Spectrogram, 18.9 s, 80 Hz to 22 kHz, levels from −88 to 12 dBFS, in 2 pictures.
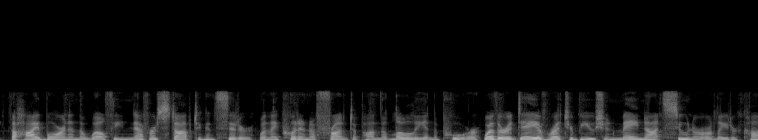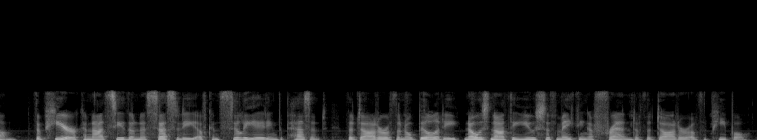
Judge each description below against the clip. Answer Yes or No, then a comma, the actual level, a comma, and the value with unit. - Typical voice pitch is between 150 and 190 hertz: Yes, medium, 185 Hz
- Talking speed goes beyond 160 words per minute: Yes, average, 195 wpm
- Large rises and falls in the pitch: No, average, 3.9 semitones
